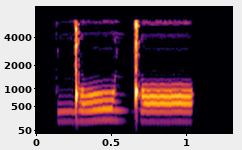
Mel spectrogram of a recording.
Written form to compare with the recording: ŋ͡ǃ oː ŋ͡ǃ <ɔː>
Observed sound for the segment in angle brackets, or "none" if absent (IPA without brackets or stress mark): ɔː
